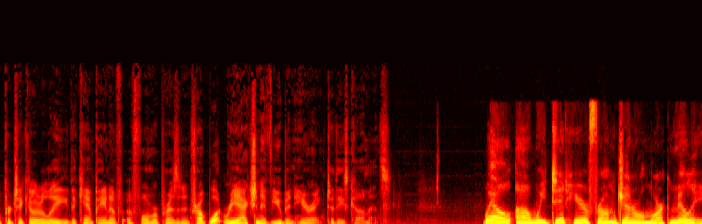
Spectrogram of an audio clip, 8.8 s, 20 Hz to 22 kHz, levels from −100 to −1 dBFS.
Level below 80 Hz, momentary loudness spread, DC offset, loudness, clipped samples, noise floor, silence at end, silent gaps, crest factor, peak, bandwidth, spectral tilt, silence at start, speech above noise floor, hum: -68 dBFS; 18 LU; under 0.1%; -29 LUFS; under 0.1%; -71 dBFS; 0 s; none; 16 dB; -14 dBFS; 12.5 kHz; -7 dB/octave; 0.05 s; 42 dB; none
